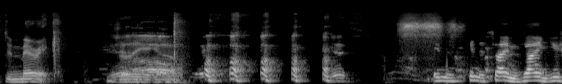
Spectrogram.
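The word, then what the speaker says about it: Dumaresq: look with demerisk i used to call him dumaris too but i was told by the former rare book librarian that it's dumerick in the same vein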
